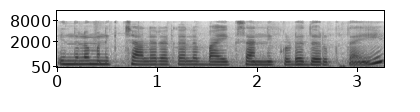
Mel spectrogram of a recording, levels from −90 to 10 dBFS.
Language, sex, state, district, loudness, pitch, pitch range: Telugu, female, Andhra Pradesh, Guntur, -15 LUFS, 200 Hz, 185-215 Hz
